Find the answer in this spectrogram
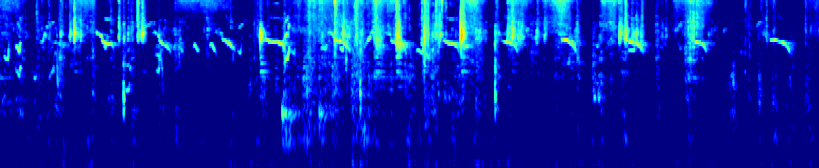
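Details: Grey francolin chicks, dakhni teetar, giving thin high peeps that slide downward, repeated irregularly by several birds at once, over loud crackling and rustling noise bursts.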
